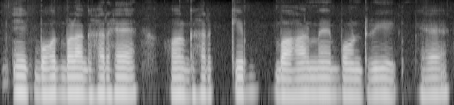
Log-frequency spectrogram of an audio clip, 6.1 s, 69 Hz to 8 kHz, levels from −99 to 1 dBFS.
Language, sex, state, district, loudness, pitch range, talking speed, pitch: Hindi, male, Jharkhand, Deoghar, -21 LUFS, 120-125 Hz, 120 wpm, 120 Hz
